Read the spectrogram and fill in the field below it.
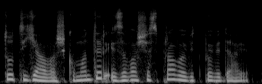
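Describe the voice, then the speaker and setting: A stern military-hospital nurse in an audio drama, firm and scolding yet caring. Her voice is mellow and dark in tone, recorded dry and close. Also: on the low side, fast talker, vocal fry, no room sound. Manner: firm, scolding, matter-of-fact. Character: strict night-shift nurse, commanding, caring.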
